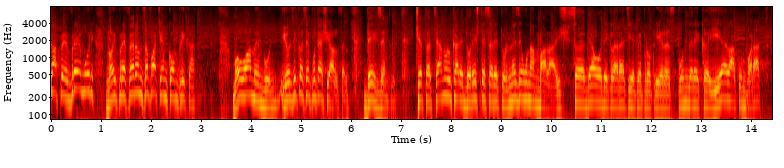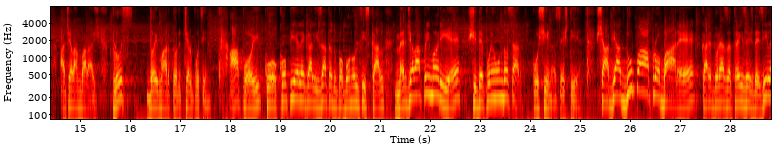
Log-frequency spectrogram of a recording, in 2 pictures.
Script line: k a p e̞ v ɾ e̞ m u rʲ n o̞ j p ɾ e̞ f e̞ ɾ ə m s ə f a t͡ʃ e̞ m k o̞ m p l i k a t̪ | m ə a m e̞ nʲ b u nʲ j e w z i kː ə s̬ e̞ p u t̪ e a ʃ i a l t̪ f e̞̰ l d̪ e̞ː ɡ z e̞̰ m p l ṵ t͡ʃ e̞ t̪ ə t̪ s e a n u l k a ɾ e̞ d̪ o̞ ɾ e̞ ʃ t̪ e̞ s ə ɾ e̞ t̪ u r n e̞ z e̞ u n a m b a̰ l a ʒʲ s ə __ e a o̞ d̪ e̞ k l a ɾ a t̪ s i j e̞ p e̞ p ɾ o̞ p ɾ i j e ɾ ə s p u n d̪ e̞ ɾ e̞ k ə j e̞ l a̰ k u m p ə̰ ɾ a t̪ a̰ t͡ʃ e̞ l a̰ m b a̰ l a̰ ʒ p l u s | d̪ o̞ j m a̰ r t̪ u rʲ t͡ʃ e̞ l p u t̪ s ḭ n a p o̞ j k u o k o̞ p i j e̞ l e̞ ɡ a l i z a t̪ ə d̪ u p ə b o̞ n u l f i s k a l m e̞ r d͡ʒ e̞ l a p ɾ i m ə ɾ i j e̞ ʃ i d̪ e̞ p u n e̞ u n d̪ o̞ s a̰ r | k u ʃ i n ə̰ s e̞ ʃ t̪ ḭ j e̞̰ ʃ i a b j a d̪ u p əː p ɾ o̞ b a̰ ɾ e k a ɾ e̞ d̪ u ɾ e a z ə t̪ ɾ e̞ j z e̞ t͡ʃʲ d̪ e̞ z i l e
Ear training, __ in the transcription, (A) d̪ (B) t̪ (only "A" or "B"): A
